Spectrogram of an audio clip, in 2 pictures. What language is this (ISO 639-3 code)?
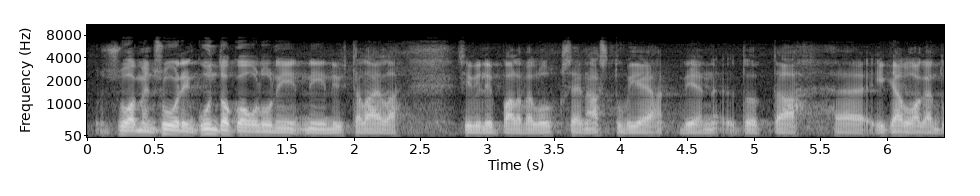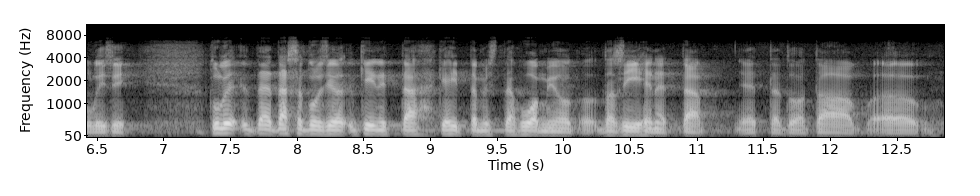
fin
